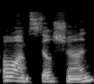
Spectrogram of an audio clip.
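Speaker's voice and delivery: ordinary delivery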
